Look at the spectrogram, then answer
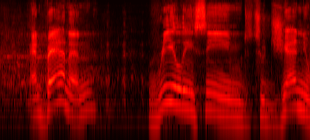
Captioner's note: laughter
